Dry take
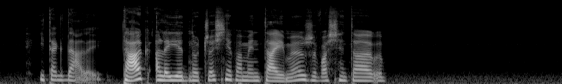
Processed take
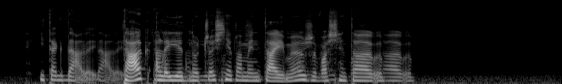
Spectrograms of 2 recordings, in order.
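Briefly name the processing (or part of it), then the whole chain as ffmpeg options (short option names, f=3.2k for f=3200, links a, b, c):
ducked delay: -filter_complex "[0:a]asettb=1/sr,asplit=3[a][b][c];[a]atrim=end=2.244[d];[b]atrim=start=2.24:end=3.25,asetpts=PTS-STARTPTS,afade=t=in:d=0.004:c=qsin,afade=t=out:st=1.006:d=0.004:c=qsin,highpass=140[e];[c]atrim=start=3.246[f];[d][e]acrossfade=d=0.004:c1=hsin:c2=qsin[g];[g][f]acrossfade=d=0.004:c1=qsin:c2=hsin,asplit=3[h][i][j];[i]adelay=293,volume=-6dB[k];[j]apad=whole_len=260919[l];[k][l]sidechaincompress=threshold=-40dB:ratio=5:attack=16:release=114[m];[h][m]amix=inputs=2:normalize=0,volume=-5dB"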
